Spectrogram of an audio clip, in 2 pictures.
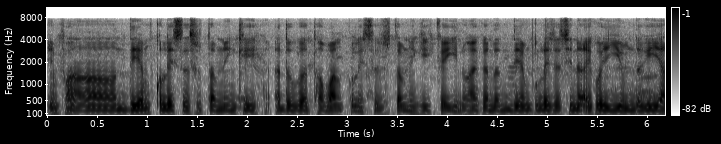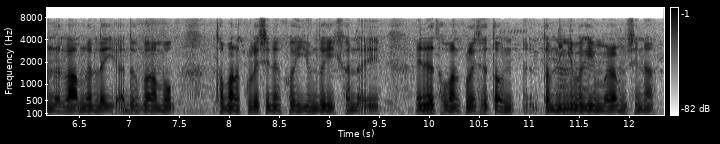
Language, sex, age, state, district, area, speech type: Manipuri, male, 18-30, Manipur, Thoubal, rural, spontaneous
